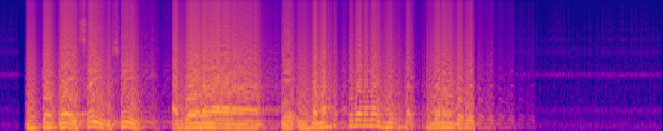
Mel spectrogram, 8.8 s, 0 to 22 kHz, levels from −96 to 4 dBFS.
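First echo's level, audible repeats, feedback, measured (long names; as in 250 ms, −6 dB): −17.5 dB, 3, 39%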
